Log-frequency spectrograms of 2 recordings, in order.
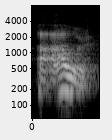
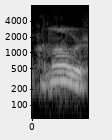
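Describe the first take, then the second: First: A hour said as two clashing vowels, no n; wrong pronunciation. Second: An hour with the n linked onto hour; the right way, n gliding into hour; correct pronunciation. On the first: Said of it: "es muy difícil de pronunciar". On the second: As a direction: say an hour smoothly, n joined to the vowel. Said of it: "necesitamos esa N de apoyo". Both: Shown as a demonstration.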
